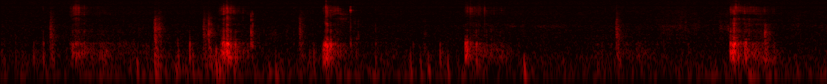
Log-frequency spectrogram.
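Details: Cat named Pistachio gives about five short, dry, hacking coughs with pauses between them in a quiet room.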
